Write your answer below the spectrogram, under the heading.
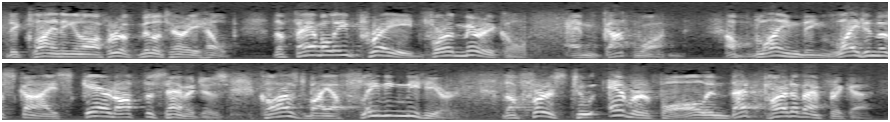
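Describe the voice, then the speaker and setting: A man narrating scripted curious true tales for radio in a measured, dramatic announcer style. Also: medium pitch, huge pitch swings, sharp tone. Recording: dull lo-fi radio recording, faint noise.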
